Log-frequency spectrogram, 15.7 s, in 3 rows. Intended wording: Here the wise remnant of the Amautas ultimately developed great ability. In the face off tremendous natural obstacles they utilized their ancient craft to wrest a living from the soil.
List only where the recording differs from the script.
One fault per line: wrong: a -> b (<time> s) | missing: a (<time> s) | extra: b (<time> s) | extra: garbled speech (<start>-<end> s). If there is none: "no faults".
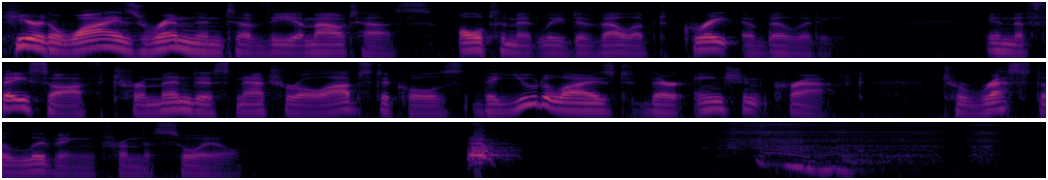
no faults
